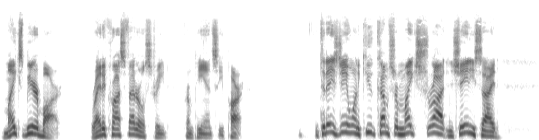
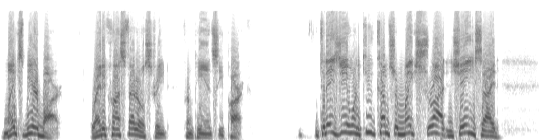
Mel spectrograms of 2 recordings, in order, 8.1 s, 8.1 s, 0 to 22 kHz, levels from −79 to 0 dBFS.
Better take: first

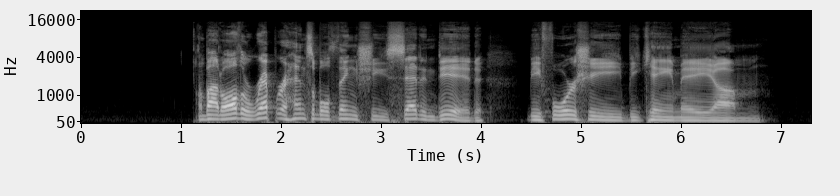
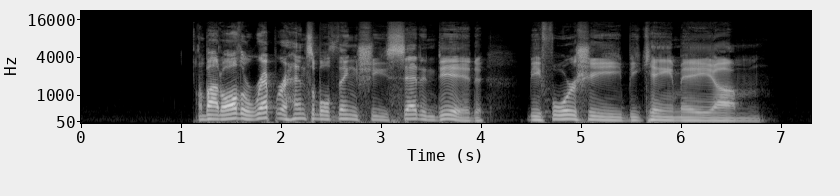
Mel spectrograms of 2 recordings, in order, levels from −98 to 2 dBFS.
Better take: neither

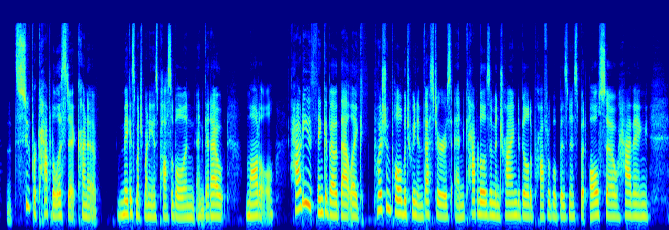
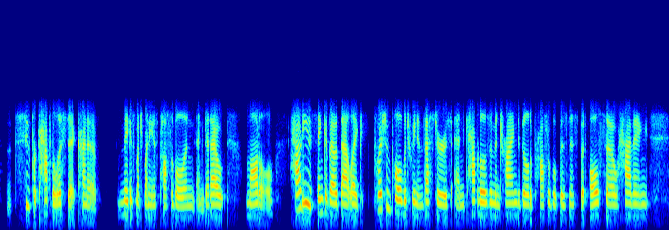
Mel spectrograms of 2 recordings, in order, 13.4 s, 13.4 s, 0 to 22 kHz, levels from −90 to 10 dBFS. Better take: first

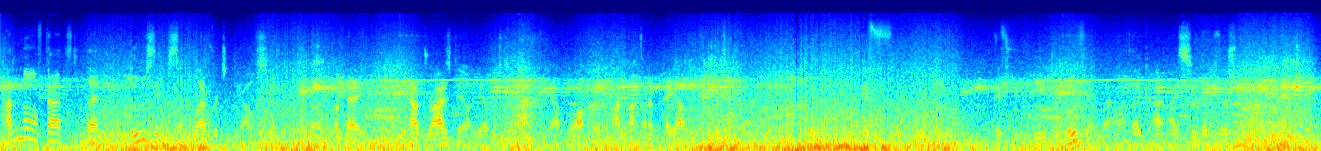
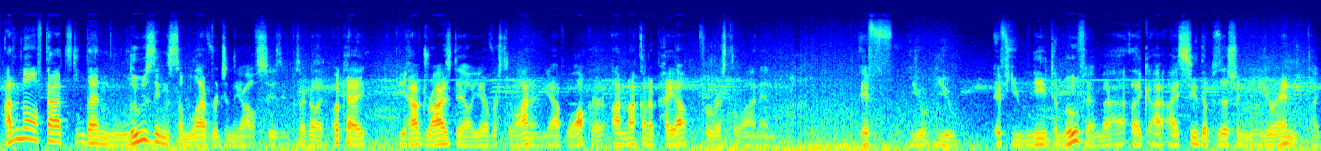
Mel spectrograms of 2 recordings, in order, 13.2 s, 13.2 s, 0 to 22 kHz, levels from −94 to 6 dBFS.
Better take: second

